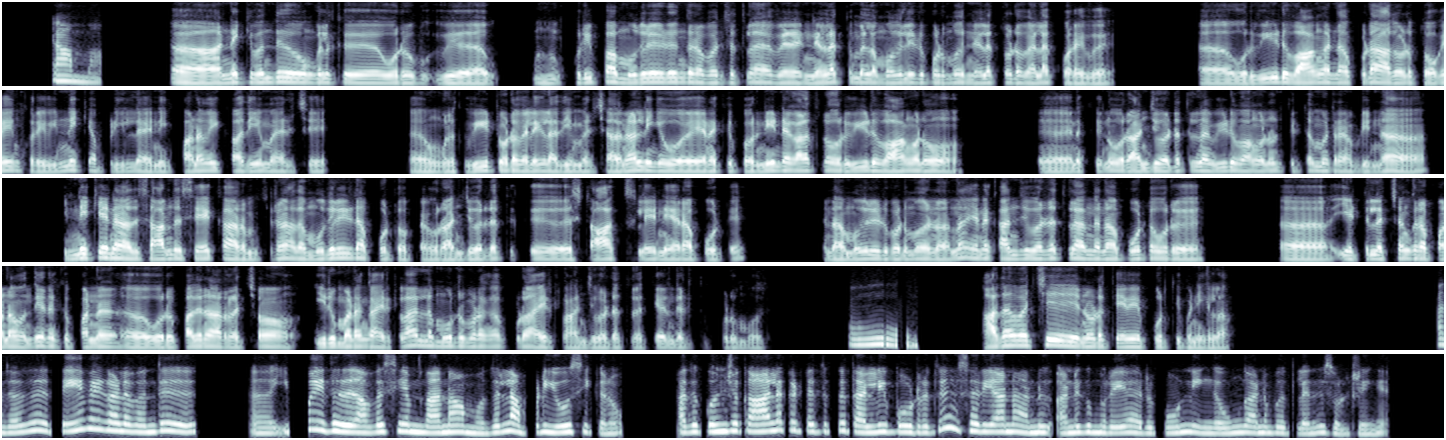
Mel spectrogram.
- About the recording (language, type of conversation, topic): Tamil, podcast, பணத்தை இன்றே செலவிடலாமா, சேமிக்கலாமா என்று நீங்கள் எப்படி முடிவு செய்கிறீர்கள்?
- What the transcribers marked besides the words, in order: drawn out: "அ"; "வாங்கனும்னா" said as "வாங்கனா"; in English: "ஸ்டாக்ஸ்லயே"; "வருடத்தில்" said as "வருடத்துல"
